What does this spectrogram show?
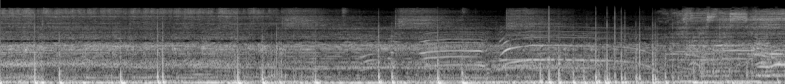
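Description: Fireworks going off in quick bangs and crackles over loud music with a heavy bass, with a few gliding tones about halfway through.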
